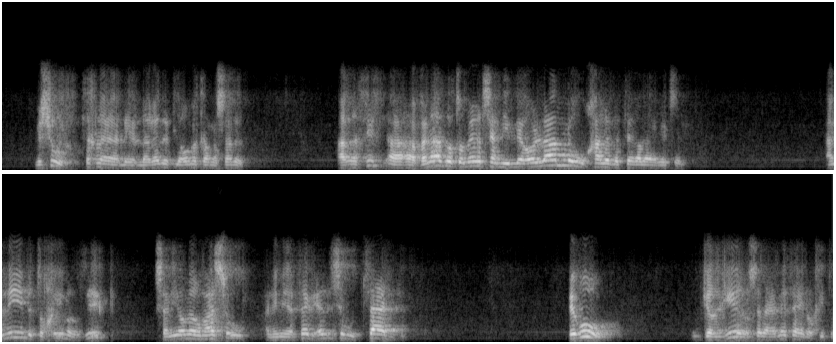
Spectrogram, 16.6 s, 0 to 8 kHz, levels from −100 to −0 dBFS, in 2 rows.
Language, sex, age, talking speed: Hebrew, male, 50-69, 125 wpm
